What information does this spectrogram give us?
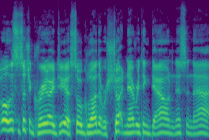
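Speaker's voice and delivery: super sarcastic, dripping, fake-cheery tone. Quoting a person's sarcastic online post: imitating a super sarcastic guy. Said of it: "one guy's super sarcastic about it".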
